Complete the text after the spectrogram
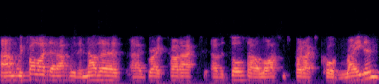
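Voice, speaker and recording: Speaking very fast with hardly any pauses, a man uses a fairly high pitch and fairly even intonation. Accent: Australian. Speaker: gaming company founder. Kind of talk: radio interview. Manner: many fillers (um, uh).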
